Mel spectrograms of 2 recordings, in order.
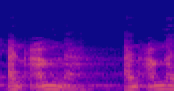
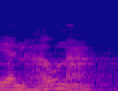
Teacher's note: Di sini an'amna di sini nun matinya bertemu dengan ain. Apabila ada nun mati atau tanwin bertemu dengan huruf ain, maka di sini hukum bacaannya adalah idhar. Maka cara bacanya itu adalah jelas.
